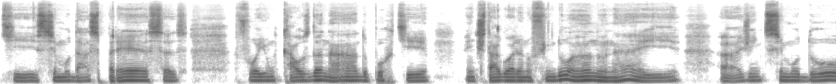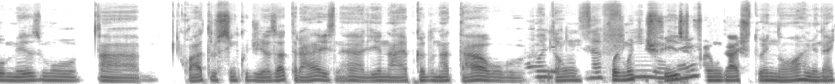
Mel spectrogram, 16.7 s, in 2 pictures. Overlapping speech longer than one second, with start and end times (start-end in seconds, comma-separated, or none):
13.6-15.3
